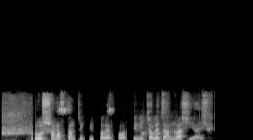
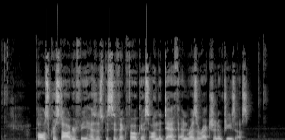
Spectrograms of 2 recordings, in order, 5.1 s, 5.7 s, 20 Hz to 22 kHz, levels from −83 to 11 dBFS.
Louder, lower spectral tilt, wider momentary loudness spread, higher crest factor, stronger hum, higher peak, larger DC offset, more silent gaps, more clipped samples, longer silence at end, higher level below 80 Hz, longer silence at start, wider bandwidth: about the same, -18 LUFS vs -16 LUFS; about the same, -2.5 dB/octave vs -2 dB/octave; first, 14 LU vs 10 LU; about the same, 20 dB vs 18 dB; neither; about the same, 0 dBFS vs 0 dBFS; neither; first, 1.71-1.79 s, 1.89-2.00 s, 2.31-2.37 s, 2.57-2.67 s vs none; neither; about the same, 0.8 s vs 0.75 s; about the same, -60 dBFS vs -64 dBFS; second, 0.05 s vs 0.7 s; second, 8 kHz vs 16.5 kHz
